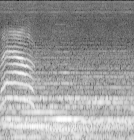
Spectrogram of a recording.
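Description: A plump cat gives a single clear meow that bends downward in pitch as it ends, followed by a quiet, steady low hum.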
